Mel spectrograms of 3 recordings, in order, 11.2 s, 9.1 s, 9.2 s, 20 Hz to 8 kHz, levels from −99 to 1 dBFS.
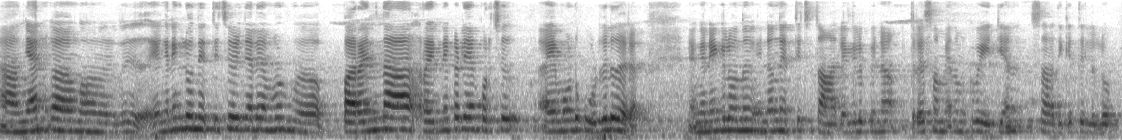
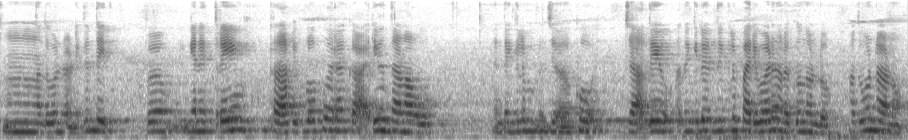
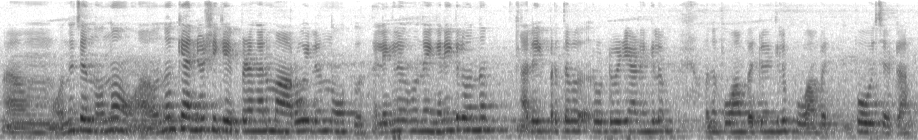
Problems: low volume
